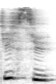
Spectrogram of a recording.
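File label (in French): "tissu", French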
